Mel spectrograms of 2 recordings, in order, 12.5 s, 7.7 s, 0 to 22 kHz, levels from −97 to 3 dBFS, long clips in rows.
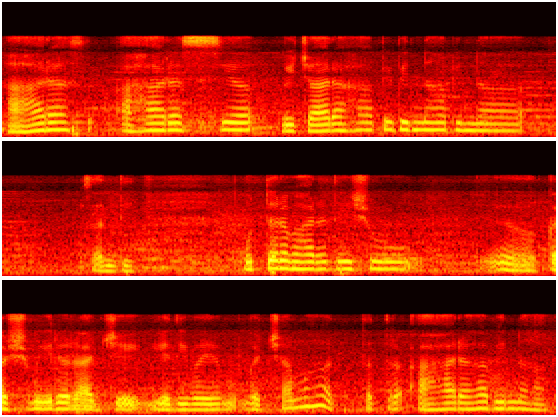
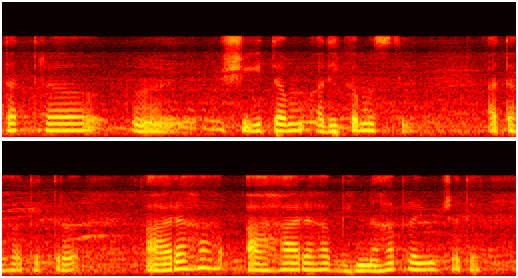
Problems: none marked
